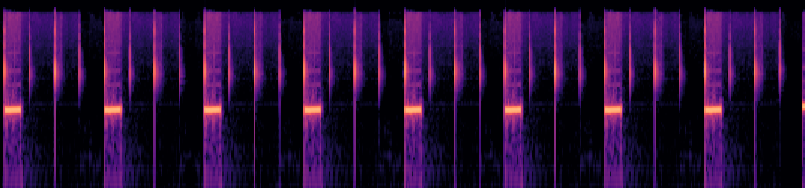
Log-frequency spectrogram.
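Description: Countdown timer sound effect: a short beep once a second with fainter ticks between the beeps. A longer, steady beep begins right at the end as the count reaches zero.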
